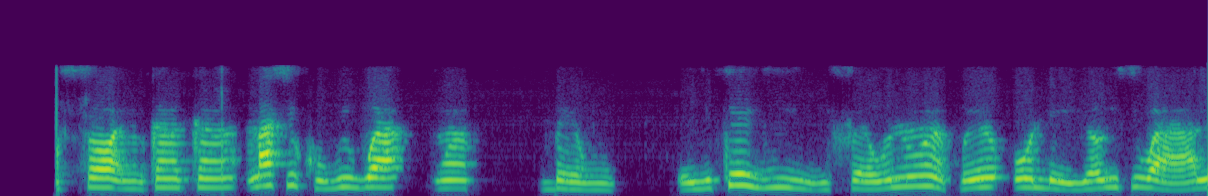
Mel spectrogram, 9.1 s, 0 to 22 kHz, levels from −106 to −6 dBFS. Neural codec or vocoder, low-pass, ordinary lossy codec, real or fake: none; 5.4 kHz; AAC, 32 kbps; real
